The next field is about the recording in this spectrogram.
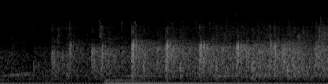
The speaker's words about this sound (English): But you're just politely clapping.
